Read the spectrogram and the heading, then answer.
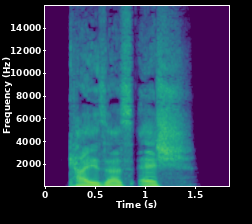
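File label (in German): "Kaisersesch", German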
